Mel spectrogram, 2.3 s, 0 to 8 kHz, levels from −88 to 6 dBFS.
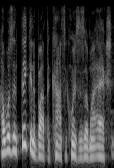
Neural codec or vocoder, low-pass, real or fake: none; 7.2 kHz; real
